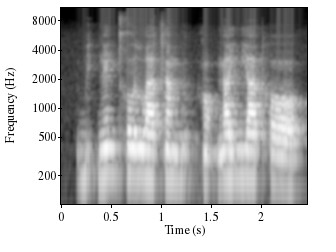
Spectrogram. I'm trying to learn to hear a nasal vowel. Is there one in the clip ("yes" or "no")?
yes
